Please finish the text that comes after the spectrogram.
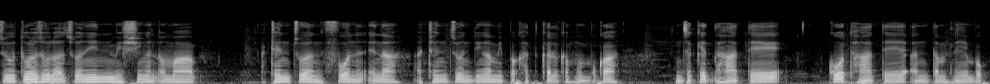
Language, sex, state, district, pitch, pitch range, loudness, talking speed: Mizo, male, Mizoram, Aizawl, 100 Hz, 95-105 Hz, -17 LUFS, 230 wpm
